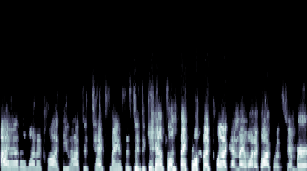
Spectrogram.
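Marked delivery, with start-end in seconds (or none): 0.0-4.6 put-on frantic hollering, pitch raised. Retelling being put in a toboggan, yelling at the woman holding the phone: retelling a yell. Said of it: "And I'm yelling at Shelly".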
